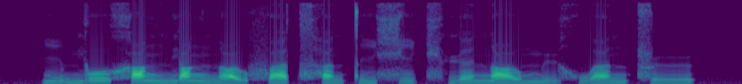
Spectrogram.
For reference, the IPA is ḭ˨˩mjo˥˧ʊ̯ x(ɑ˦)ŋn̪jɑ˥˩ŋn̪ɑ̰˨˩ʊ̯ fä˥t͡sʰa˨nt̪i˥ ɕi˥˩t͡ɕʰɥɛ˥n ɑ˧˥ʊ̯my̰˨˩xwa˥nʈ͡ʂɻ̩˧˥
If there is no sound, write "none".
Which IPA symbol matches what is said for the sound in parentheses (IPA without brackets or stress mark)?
ɑ˥˧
